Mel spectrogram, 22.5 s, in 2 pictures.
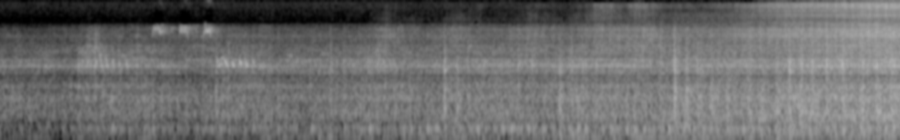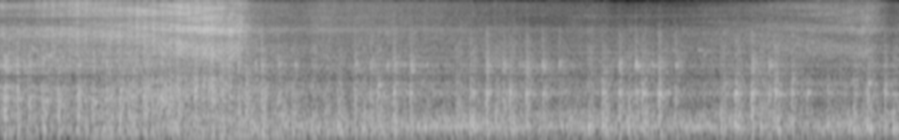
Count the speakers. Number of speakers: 0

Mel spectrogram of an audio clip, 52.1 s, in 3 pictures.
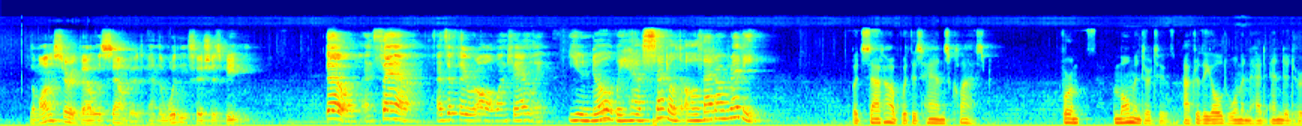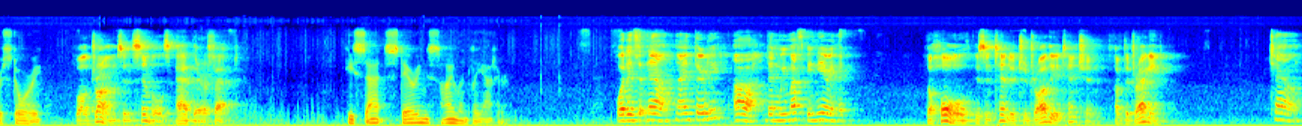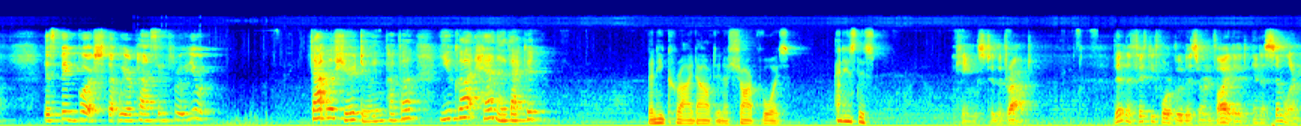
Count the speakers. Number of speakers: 4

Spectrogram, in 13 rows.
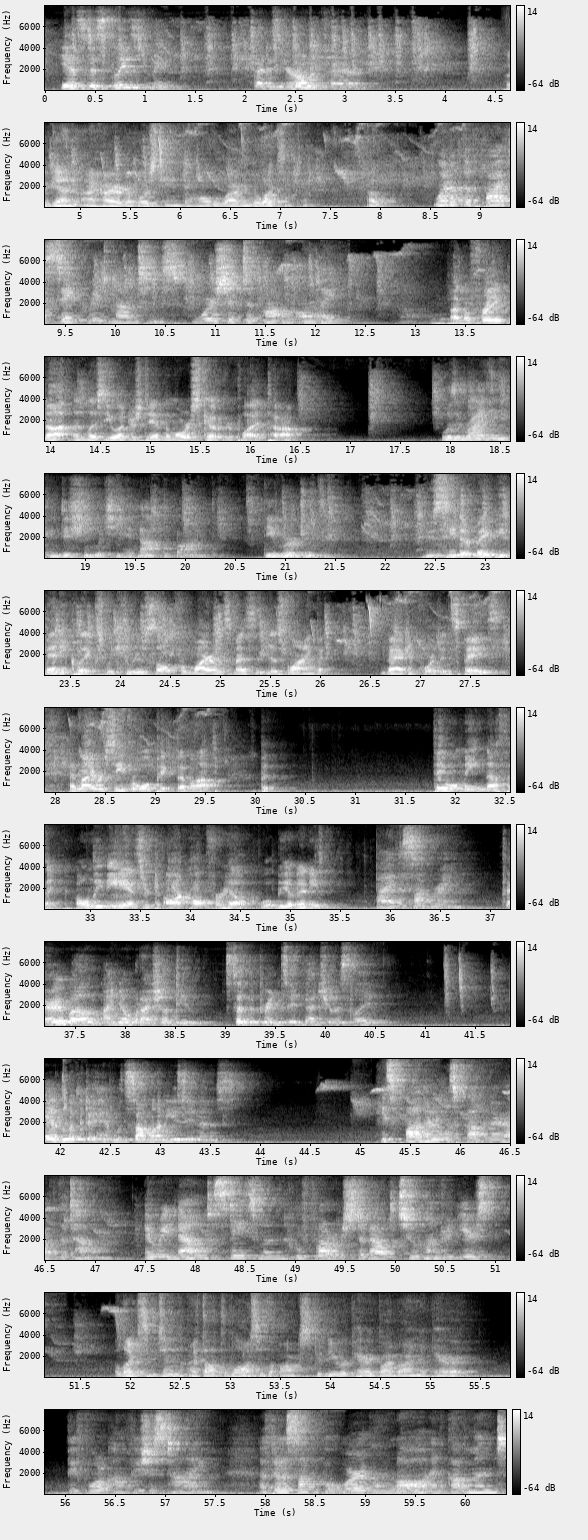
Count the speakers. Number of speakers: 5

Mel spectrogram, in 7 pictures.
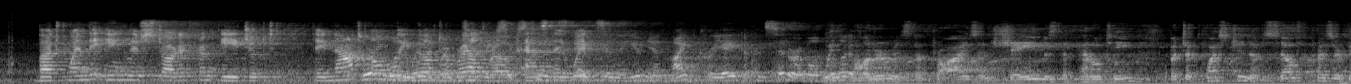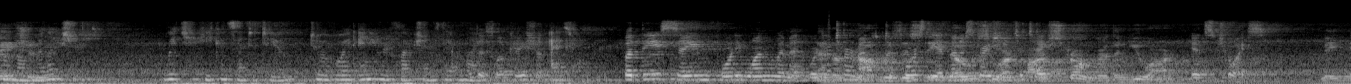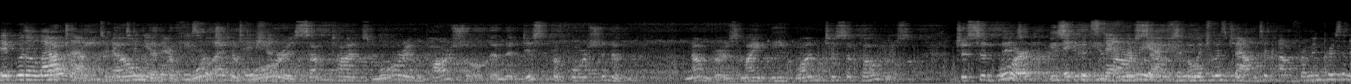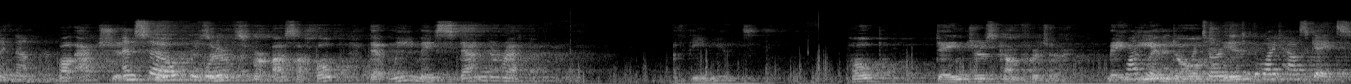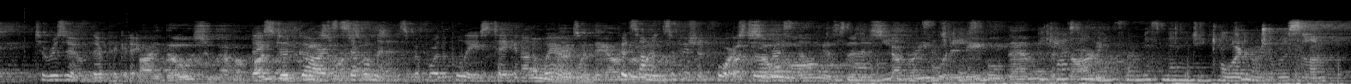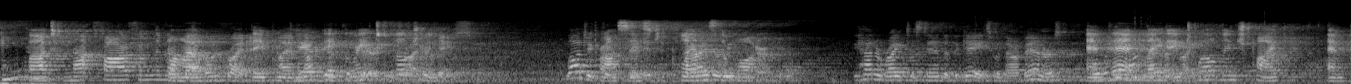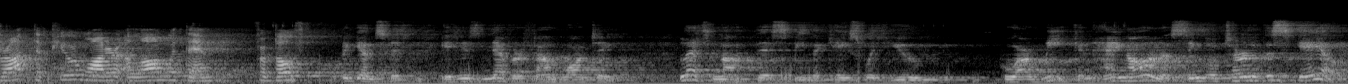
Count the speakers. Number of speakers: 4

